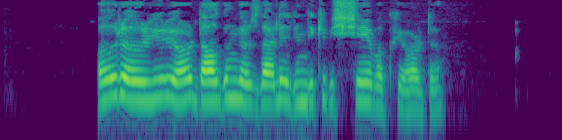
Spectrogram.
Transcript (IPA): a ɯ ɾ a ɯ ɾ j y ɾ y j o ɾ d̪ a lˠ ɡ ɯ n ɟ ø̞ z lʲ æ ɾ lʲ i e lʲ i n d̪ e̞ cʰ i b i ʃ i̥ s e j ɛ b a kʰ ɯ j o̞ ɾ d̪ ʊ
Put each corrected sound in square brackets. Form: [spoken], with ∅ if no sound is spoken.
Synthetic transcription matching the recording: a ɯ ɾ a ɯ ɾ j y ɾ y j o ɾ d̪ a lˠ ɡ ɯ n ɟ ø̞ z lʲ æ ɾ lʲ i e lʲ i n d̪ e̞ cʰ i b i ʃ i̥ [ʃ] e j ɛ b a kʰ ɯ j o̞ ɾ d̪ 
